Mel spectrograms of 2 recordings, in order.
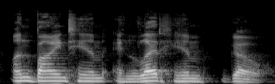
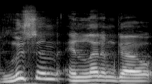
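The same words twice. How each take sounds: First: Said in the usual way. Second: Mock triumphant proclamation, louder; climactic preacher moment. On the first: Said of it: "climactic moment". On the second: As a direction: ham up the big finish like typical preachers. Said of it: "kinda like this climactic moment".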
